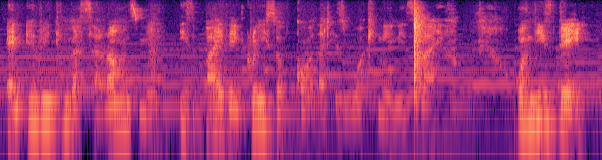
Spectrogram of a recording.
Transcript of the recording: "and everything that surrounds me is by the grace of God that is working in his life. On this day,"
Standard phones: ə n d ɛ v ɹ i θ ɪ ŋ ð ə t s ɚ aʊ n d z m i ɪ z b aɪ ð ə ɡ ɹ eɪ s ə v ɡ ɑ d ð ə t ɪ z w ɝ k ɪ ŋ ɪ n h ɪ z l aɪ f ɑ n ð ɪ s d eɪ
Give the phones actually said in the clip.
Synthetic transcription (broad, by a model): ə n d ɛ v ɹ i θ ɪ ŋ ð ə t s ɚ aʊ n d z m i ɪ z b aɪ ð ə ɡ ɹ eɪ s ə v ɡ ɑ d ð ə t ɪ z w ɝ k ɪ ŋ ɪ n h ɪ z l aɪ f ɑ n ð ɪ s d eɪ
